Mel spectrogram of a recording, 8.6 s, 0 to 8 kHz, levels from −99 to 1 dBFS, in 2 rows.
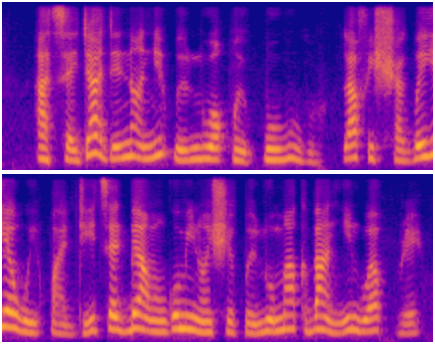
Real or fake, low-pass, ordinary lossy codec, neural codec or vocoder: fake; 7.2 kHz; none; codec, 16 kHz, 0.7 kbps, FocalCodec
